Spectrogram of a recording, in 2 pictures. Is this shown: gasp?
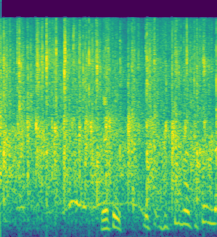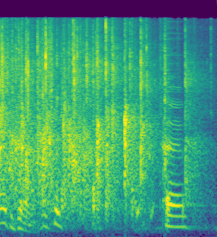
no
